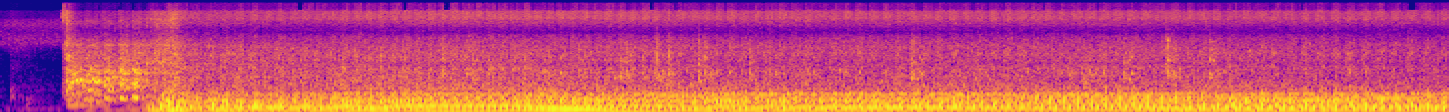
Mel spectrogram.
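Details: First start of a car after a three-year build with newly done wiring and an alarm still fitted: it catches after a short crank, then runs with a lumpy, uneven idle and a missing beat, as if one cylinder isn't firing; owner suspects a connector or injector.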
